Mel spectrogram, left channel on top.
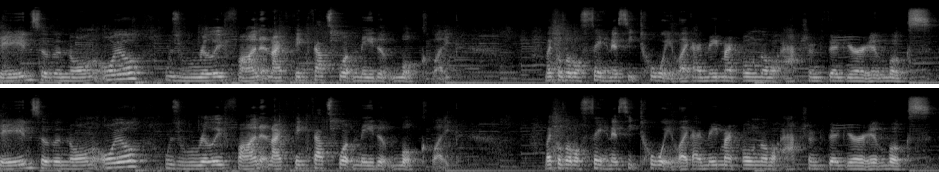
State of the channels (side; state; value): both; normal; correlation 0.46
